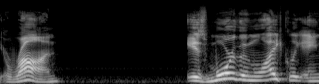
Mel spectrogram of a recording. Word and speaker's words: Iran: Iran, I should pronounce it correctly, Iran, is more than likely a nuclear nation, but has a first world military anyway.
